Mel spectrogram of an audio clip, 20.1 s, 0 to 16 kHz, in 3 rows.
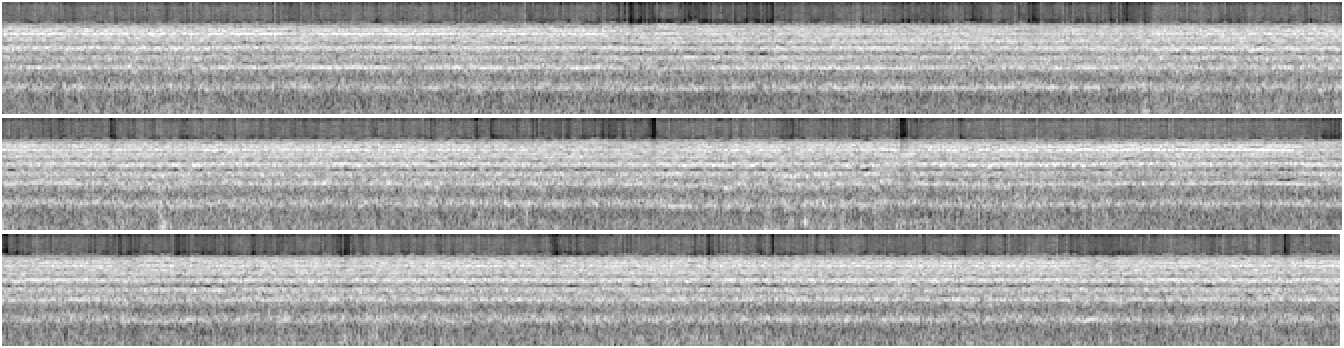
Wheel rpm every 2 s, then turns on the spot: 230, 230, 230, 230, 230, 220, 230, 230, 230, 230.
none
